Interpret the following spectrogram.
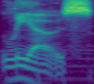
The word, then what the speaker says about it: Leos: Atticus Laos, which is definitely Leos, like the way I've spelt it, like the way it's spelt, like you would say Leos.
